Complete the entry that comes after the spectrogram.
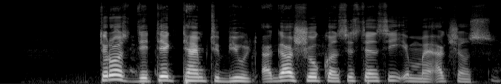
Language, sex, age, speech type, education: Nigerian Pidgin, male, 46-60, read, primary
